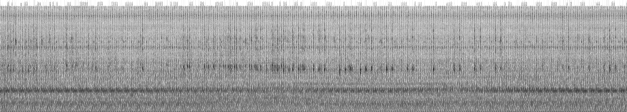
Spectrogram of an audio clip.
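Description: Diesel idling with an uneven light rattle, two or three beats a second, over a faint steady hum: worn alternator pulley.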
